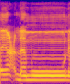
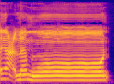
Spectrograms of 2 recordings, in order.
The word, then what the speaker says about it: يعلمون: في تلاوه القران الكريم نطق الواو العربيه مثل حرف او بالانجليزيه يعني مثلا يجي عند كلمه يعلمون ما يقراها يعلمون اقراها يعلمون يعني ما نطق الواو واو خالصه صافيه عربيه كذلك من ضمن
